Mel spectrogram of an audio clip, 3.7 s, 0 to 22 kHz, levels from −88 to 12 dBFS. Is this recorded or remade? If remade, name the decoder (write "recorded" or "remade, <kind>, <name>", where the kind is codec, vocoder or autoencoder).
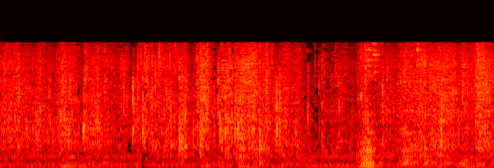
recorded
